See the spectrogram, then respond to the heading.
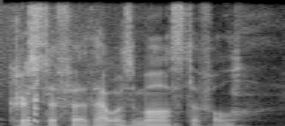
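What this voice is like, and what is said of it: Put-on posh BBC English accent. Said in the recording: “BBC masterful ... With the accent ... if you do it in BBC English”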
